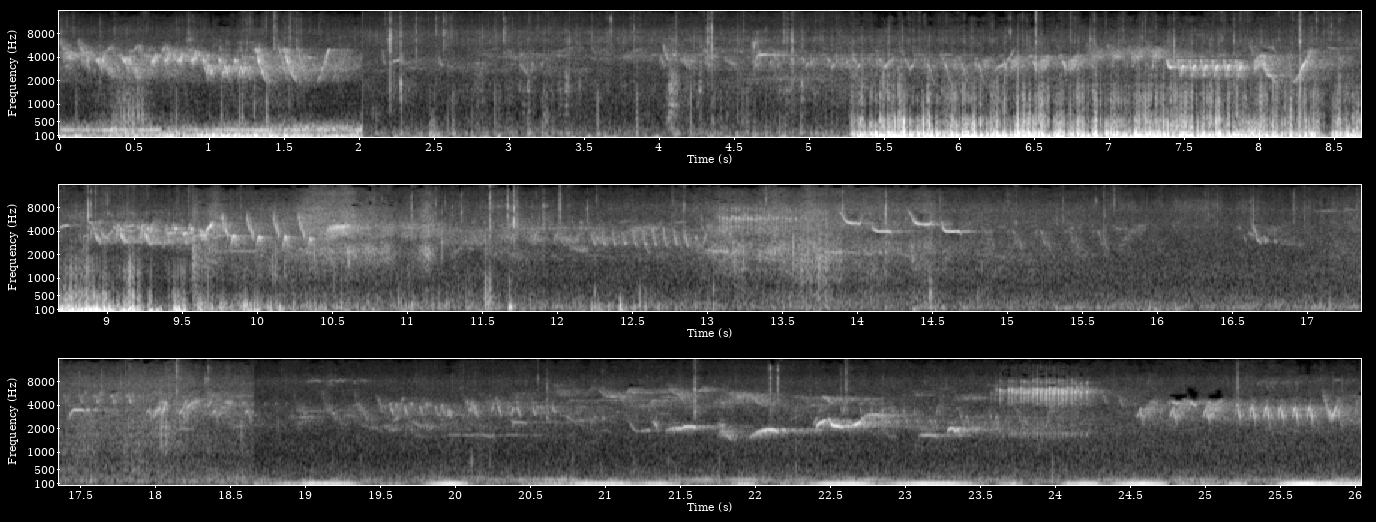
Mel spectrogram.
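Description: Wild birds singing and chirping, several calls overlapping. A low rumble comes in briefly at the start and again, loudest, from about five to ten seconds in. Over the last third a low pulsing tone joins the birdsong.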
